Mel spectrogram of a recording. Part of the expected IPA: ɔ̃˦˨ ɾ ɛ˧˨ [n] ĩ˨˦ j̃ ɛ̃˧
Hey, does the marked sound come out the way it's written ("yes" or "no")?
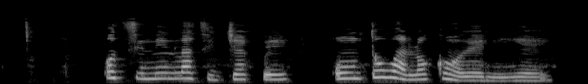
yes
